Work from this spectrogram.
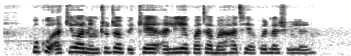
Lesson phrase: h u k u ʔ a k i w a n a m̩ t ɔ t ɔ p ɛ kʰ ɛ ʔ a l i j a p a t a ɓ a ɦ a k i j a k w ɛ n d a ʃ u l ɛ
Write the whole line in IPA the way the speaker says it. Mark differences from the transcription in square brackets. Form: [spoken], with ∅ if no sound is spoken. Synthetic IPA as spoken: h u k u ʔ a k i w a n [i] m̩ t ɔ t ɔ p ɛ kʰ [ɛː] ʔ a l i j [ɛ] p a t a ɓ a ɦ a [t] i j a k w ɛ n d a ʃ u l ɛ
